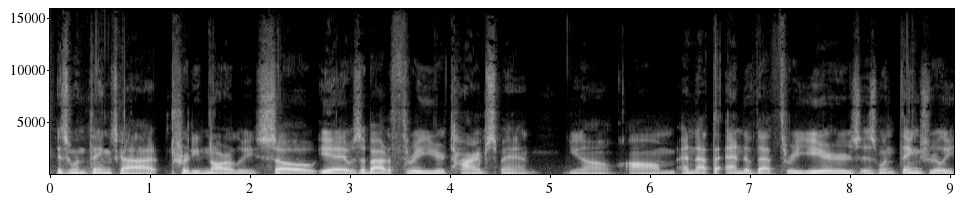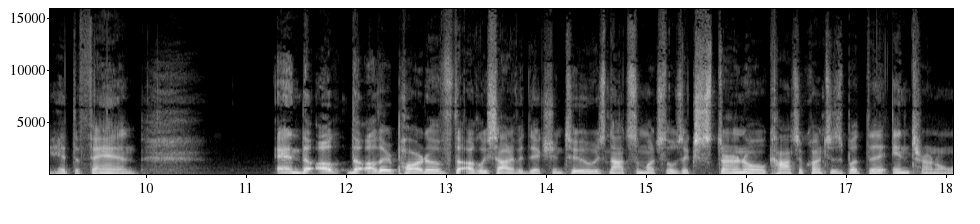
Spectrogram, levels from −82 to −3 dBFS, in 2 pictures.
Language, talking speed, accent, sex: English, 185 wpm, American, male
